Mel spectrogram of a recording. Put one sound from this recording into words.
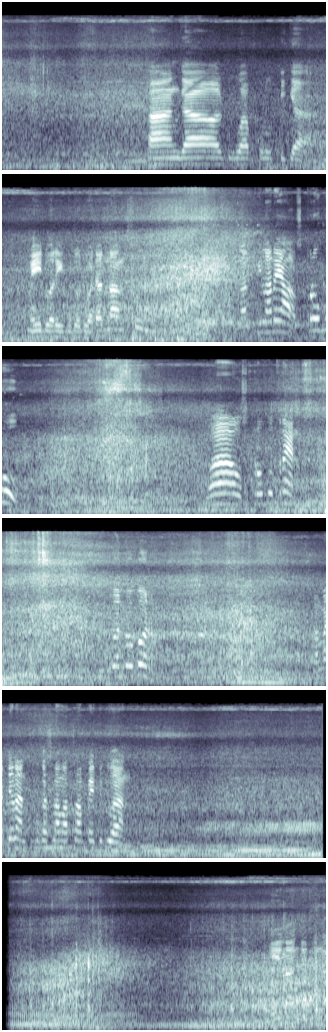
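Traffic drives past close by.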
